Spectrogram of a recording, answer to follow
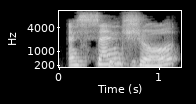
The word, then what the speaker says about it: essential: see my drawing hasini yes teacher okay so essential e s n is Asen that's that's proper pronunciation t i a l uh you you'll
